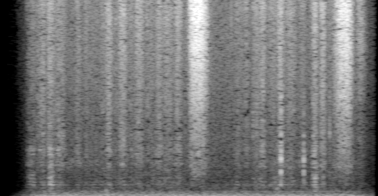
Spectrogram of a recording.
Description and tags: This is a pen writing on paper
folly, paper, scratch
